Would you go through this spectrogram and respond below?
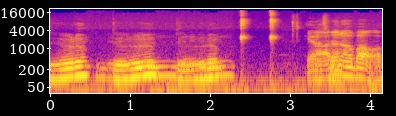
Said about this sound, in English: So are they gonna click? Did they click their fingers? Or they are clicking their fingers?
